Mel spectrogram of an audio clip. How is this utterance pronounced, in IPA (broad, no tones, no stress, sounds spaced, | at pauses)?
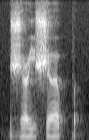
ʒ ə˞ j ʃ ə p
